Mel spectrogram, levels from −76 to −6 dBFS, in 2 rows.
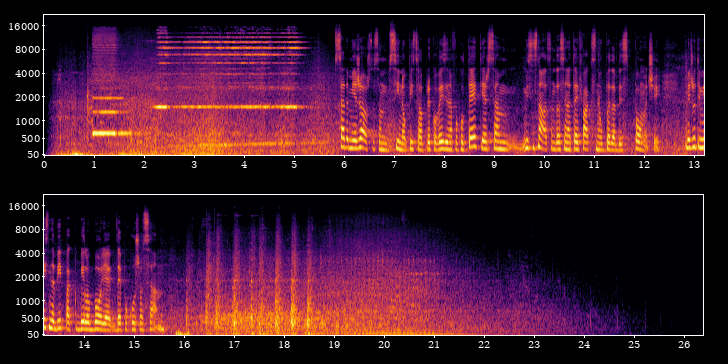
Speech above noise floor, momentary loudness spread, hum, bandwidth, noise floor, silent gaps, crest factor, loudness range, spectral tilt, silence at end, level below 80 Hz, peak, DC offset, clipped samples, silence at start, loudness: over 75 dB; 14 LU; none; 16 kHz; under -90 dBFS; none; 16 dB; 11 LU; -4 dB/octave; 3.5 s; -28 dBFS; -2 dBFS; under 0.1%; under 0.1%; 0.2 s; -15 LUFS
